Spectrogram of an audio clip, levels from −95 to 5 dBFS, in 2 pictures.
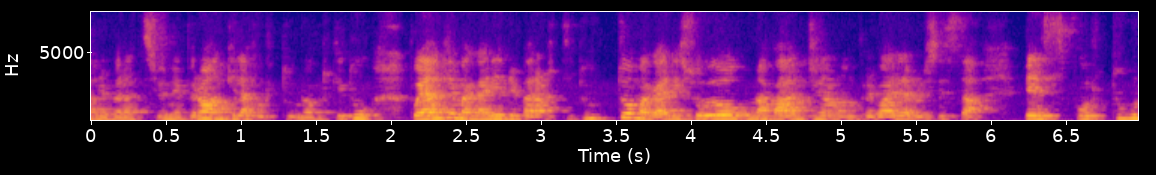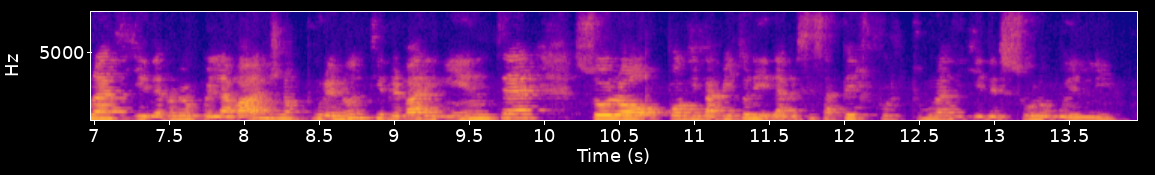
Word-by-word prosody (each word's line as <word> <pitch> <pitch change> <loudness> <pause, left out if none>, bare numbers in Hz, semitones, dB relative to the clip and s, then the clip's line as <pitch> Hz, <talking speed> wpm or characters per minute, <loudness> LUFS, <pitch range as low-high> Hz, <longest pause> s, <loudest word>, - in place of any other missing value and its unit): preparazione 180 0 -6
però 235 +7 +3
anche 240 0 +2
la 220 -1 0
fortuna, 200 -4 -9
perché 175 +5 -11
tu 250 +2 +1 0.3
puoi 225 - +6
anche 245 +6 +7
magari 235 0 +3
prepararti 200 -3 -2
tutto, 250 +6 0
magari 210 -5 +3
solo 240 +1 +5
una 215 -2 +1
pagina 210 0 +1
non 200 -1 -7
prepari 200 +1 +1
la 215 - +1
professoressa 200 0 -5 0.2
per 225 -1 +3
sfortuna 220 +3 -1
ti 245 0 -7
chiede 210 -1 -3
proprio 215 +1 -4
quella 200 -2 0
pagina, 260 +5 +2
oppure 245 -2 -4
non 265 +6 -1
ti 275 -2 -6
prepari 230 +2 0
niente, 255 +7 -1 0.3
solo 255 -2 +5
pochi 230 -1 -3
capitoli, 225 +4 -2
e - - -10
la 205 - -4
professoressa 225 +3 -10
per 260 +1 -2
fortuna 225 -2 -11
ti - - -13
chiede 195 -1 -9
solo 205 +2 -6
quelli. 175 -3 -5
220 Hz, 190 wpm, -20 LUFS, 205-245 Hz, 0.3 s, anche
